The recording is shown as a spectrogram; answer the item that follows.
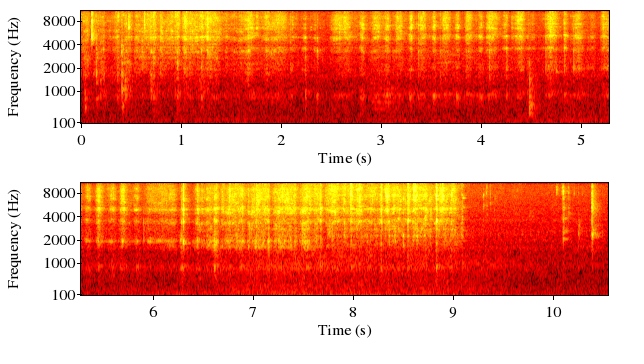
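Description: Toothbrush bristles scrubbing the brass lid of a Trangia spirit burner in rapid back-and-forth strokes, a fast scratchy brushing that grows louder later on and stops abruptly near the end.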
